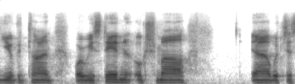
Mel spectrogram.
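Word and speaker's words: Uxmal: down to the yucatan where we stayed in ukmal which is spelled u x u-x-m-a-l which is an hour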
